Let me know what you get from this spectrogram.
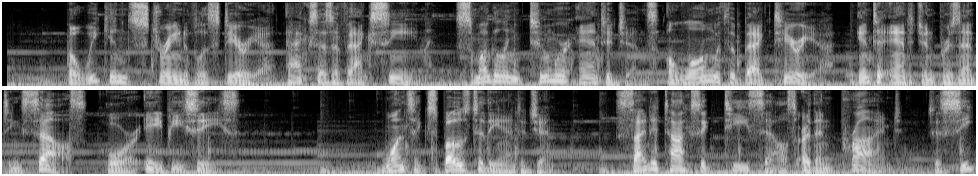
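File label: US English, E-Learning; GoLocalise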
